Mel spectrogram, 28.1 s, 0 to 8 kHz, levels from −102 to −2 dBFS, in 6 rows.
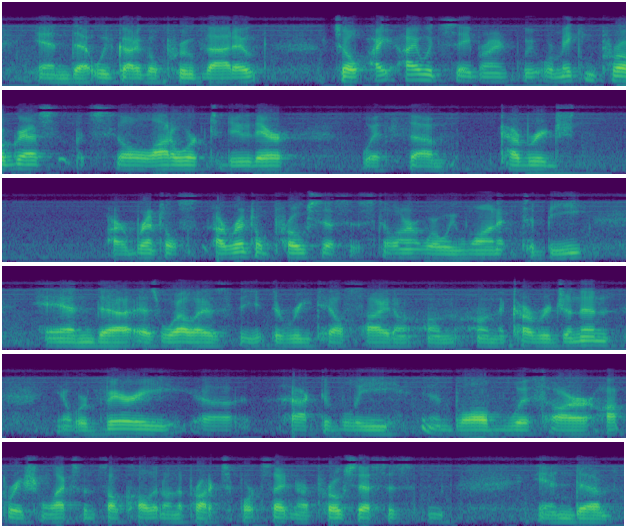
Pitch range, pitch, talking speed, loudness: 100-110 Hz, 105 Hz, 180 wpm, -33 LUFS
